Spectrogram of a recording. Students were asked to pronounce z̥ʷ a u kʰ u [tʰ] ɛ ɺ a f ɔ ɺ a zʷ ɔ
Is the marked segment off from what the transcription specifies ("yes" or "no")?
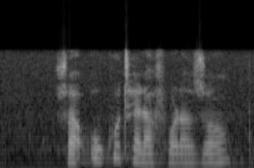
no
